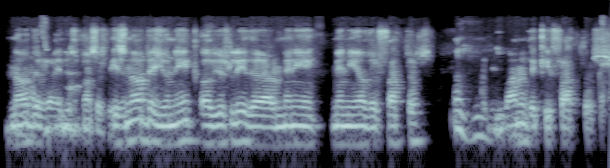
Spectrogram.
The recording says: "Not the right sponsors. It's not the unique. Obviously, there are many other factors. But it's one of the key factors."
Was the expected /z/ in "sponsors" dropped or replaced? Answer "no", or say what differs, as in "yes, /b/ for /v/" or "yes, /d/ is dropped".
yes, /z/ is dropped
